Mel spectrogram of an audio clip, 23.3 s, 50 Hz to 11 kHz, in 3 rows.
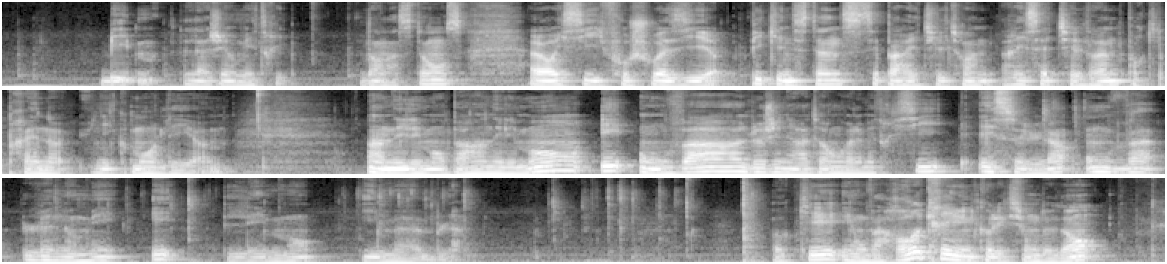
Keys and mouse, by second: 0.9-2.1 drag, 4.6 click, 5.4 click, 6.0 click, 12.5-13.5 drag, 14.0-20.6 shift+drag, 14.1 ctrl+z, 14.1 Escape, 18.0 m, 21.5 c, 22.2 click, 22.5-23.2 drag.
